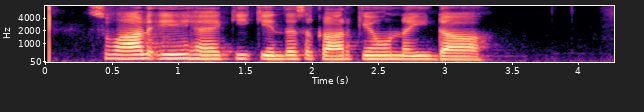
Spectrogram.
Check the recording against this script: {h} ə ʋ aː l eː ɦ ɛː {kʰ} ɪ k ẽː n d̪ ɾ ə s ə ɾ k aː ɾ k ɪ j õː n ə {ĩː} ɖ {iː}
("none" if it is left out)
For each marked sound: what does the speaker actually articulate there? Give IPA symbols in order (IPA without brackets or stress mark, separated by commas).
s, k, ĩː, aː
